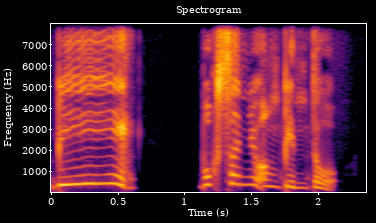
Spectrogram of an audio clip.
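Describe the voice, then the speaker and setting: A woman voicing a hungry, cunning wolf who shouts demands at little pigs in a storybook tale. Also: very high-pitched, sing-song, slow, no room sound, studio quality, pitched above the performer's own voice, heavily acted. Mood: menacing.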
